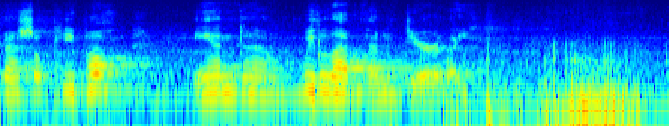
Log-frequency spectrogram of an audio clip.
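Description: An elderly woman speaks aloud in a large room.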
